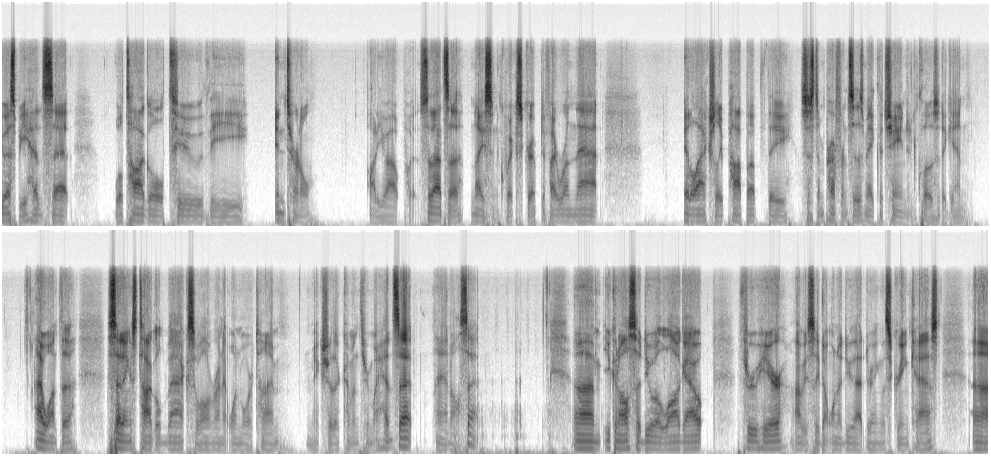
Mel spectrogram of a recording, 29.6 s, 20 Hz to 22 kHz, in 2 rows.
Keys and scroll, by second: 17.8 Return, 24.1-25.3 typing.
